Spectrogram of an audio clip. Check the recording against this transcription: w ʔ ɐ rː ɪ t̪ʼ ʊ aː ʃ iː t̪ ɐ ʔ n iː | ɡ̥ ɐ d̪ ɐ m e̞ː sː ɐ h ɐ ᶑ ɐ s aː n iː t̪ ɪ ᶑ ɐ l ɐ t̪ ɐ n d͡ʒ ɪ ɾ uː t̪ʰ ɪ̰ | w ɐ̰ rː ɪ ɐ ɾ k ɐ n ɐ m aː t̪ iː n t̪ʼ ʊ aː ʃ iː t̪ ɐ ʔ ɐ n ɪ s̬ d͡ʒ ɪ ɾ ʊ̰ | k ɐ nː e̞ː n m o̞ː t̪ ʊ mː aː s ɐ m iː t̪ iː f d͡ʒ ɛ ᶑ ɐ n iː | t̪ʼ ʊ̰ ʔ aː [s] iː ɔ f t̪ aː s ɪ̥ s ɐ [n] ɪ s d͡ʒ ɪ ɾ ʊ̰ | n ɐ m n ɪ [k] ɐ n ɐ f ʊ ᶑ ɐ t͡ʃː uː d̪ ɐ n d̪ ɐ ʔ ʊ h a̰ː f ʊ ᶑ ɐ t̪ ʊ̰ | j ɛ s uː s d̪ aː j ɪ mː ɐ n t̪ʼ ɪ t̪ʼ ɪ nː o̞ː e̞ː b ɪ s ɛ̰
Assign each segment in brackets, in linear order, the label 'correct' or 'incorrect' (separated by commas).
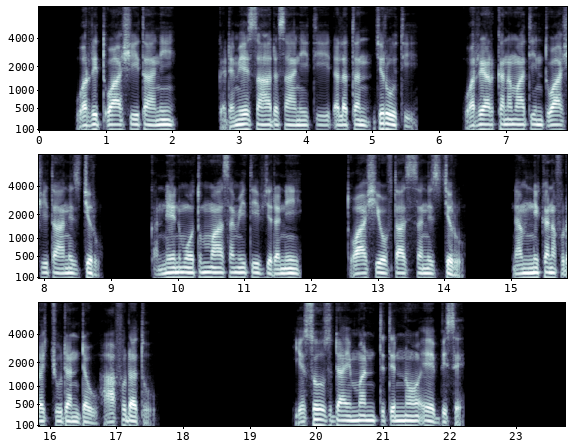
incorrect, correct, correct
